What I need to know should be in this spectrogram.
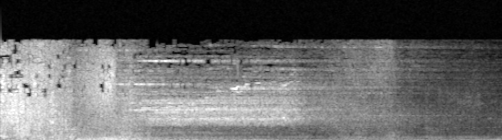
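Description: A triumphant fanfare rings out, then fades.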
